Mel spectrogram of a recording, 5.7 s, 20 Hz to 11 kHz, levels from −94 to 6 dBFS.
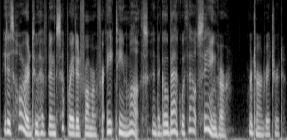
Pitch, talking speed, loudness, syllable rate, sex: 195 Hz, 220 wpm, -17 LUFS, 5.6 syllables/s, female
